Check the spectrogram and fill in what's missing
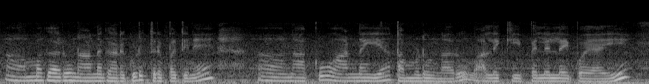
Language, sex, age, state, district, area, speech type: Telugu, female, 30-45, Andhra Pradesh, Chittoor, rural, spontaneous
